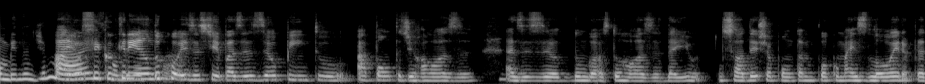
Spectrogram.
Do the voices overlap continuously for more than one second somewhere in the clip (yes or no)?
yes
